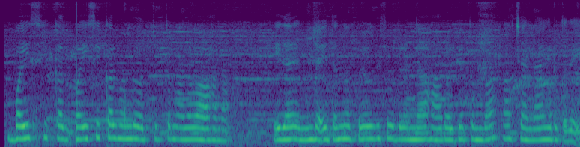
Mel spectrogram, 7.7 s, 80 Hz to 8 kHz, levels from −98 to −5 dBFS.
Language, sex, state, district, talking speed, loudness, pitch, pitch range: Kannada, female, Karnataka, Mysore, 85 wpm, -41 LUFS, 240 Hz, 235-250 Hz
